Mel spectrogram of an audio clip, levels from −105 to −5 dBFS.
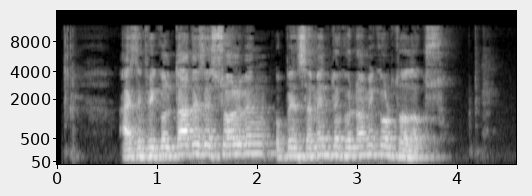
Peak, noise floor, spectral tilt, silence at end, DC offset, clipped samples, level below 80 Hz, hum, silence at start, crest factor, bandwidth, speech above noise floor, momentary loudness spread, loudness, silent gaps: -2 dBFS; -59 dBFS; -5 dB/octave; 0.75 s; under 0.1%; under 0.1%; -62 dBFS; none; 0.05 s; 20 dB; 11.5 kHz; 39 dB; 10 LU; -21 LUFS; none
